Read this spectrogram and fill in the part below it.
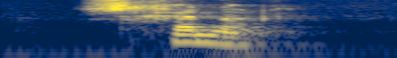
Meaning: violator
- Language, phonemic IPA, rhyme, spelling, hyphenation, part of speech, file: Dutch, /ˈsxɛnər/, -ɛnər, schenner, schen‧ner, noun, Nl-schenner.ogg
